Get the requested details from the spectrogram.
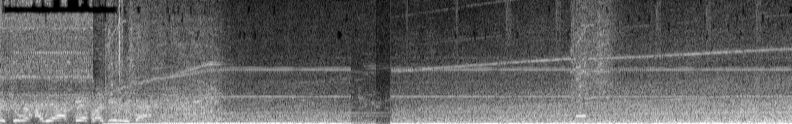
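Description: A helicopter engine hums and rotor blades thrum steadily.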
